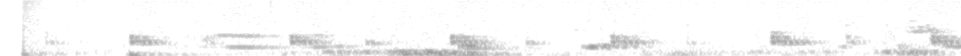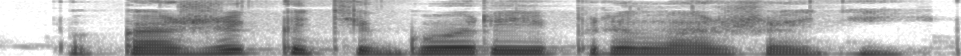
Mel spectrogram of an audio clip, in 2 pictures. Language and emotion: Russian, neutral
